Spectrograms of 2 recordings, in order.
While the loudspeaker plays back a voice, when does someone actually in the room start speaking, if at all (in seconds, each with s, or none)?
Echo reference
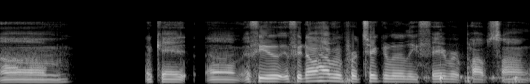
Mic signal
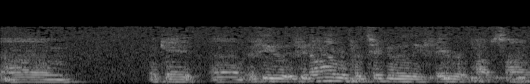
none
